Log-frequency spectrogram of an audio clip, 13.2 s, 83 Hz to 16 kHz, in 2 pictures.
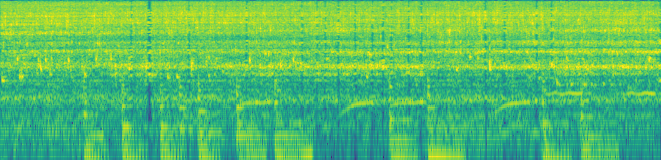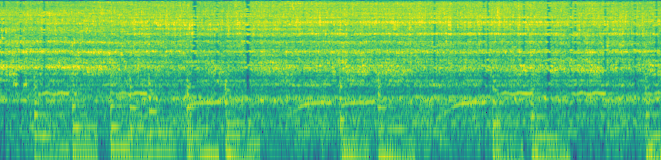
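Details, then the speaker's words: Toilet tank refilling after a Fluidmaster PerforMAX 400CARP no-tank-removal fill valve and flapper kit was fitted to fix a running toilet. With the water turned back on, a strong, even rush of water fills toward the old water line with no hiss or squeal from the valve; the refill sounds normal. "You can see where the old water line was, so that's where it's supposed to fill up to. Hopefully it does."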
